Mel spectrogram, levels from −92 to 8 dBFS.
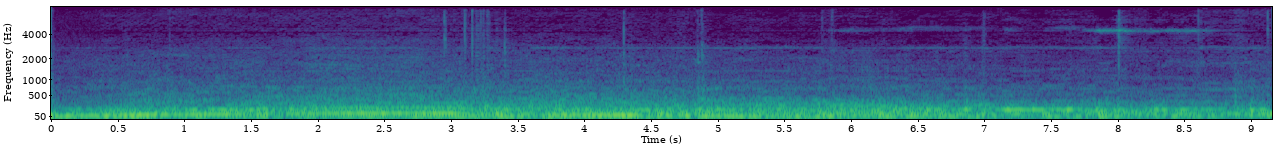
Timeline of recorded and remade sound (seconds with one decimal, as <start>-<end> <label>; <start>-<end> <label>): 0.0-4.2 remade; 4.2-5.1 recorded; 5.1-9.2 remade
